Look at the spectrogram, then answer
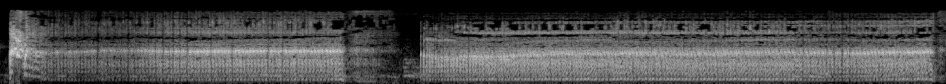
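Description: A dog gives a long, drawn-out, whining howl that wavers in pitch, with a brief pause partway through.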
